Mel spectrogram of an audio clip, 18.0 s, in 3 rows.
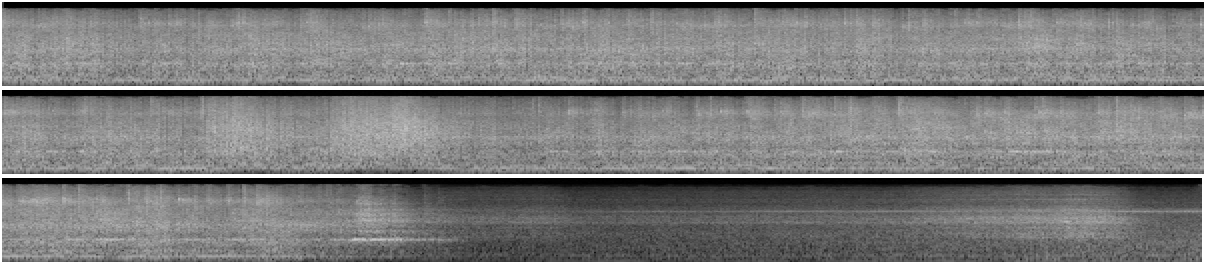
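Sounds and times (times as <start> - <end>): racing engine running steadily: 0.0 - 13.7.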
